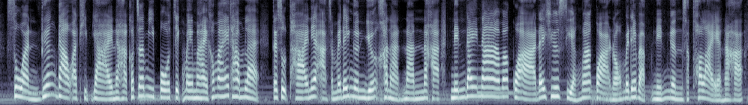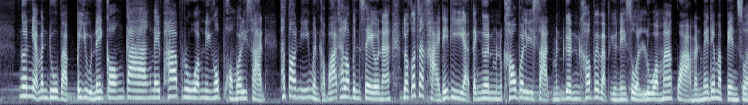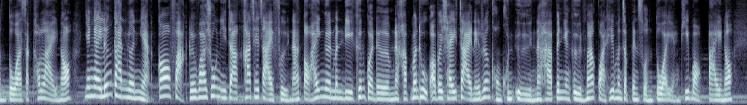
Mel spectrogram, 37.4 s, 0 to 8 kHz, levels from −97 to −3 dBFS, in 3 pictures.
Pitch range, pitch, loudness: 170-220 Hz, 195 Hz, -16 LUFS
